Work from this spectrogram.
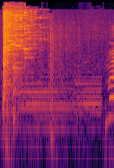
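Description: A glass bottle smashes in the Back to the Future video game, one sharp bright crash followed by ringing shards and tinkling debris, loud and near.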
